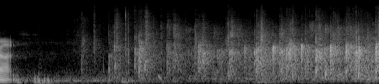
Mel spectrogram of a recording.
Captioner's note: applause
